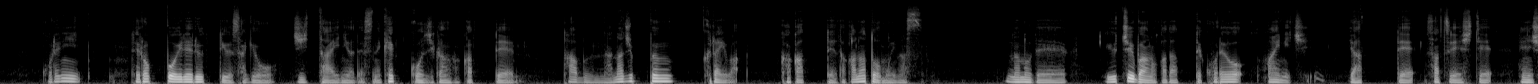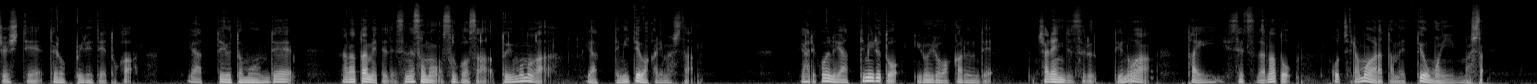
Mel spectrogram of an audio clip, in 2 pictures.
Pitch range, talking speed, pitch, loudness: 90-115 Hz, 355 characters per minute, 100 Hz, -26 LUFS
